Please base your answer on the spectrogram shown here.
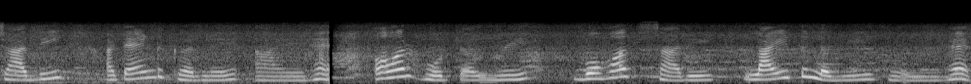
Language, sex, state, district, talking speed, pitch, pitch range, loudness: Hindi, female, Madhya Pradesh, Umaria, 85 wpm, 225 Hz, 195-265 Hz, -19 LUFS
